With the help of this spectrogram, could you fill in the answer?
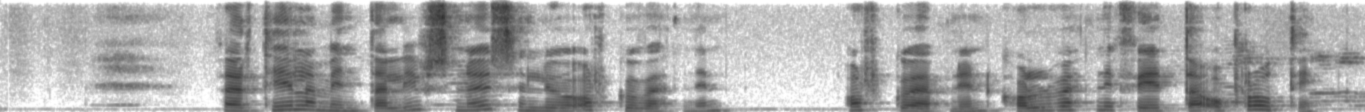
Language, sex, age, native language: Icelandic, female, 30-39, Icelandic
